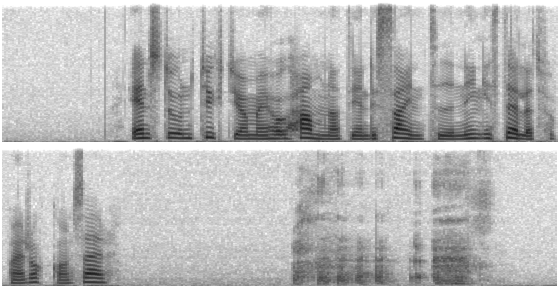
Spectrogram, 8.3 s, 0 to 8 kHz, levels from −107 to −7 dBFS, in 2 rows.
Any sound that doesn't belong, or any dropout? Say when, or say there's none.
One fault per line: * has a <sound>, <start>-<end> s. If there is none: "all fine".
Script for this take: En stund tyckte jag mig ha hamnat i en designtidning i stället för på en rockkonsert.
* has a laugh, 6.3-7.9 s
